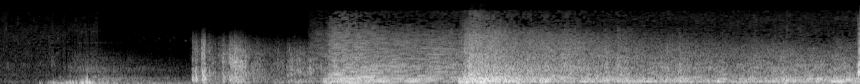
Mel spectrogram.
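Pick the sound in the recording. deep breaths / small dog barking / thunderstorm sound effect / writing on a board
thunderstorm sound effect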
